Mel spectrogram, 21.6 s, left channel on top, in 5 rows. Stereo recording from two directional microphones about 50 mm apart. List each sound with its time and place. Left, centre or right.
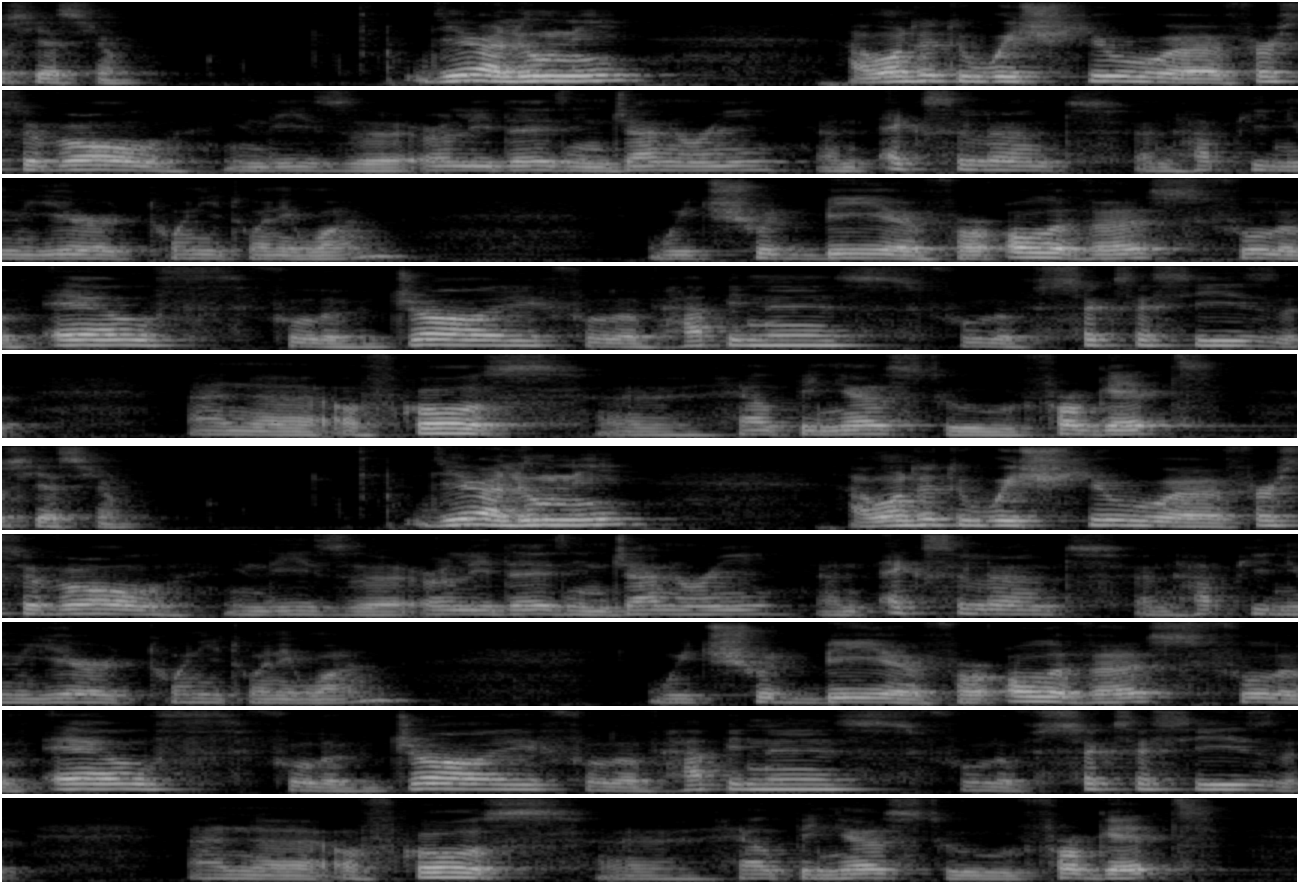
0.0 s speech: left
1.4 s speech: left
10.9 s speech: left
